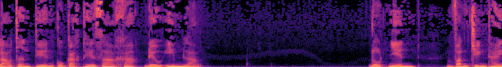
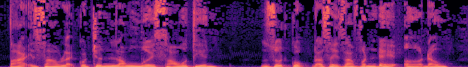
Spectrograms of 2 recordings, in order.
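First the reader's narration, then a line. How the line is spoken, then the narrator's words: Hoarse, gloomy old man. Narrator (Vietnamese): Lão thần tiên Đồng gia mặt mày âm trầm, giọng khàn khàn nói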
